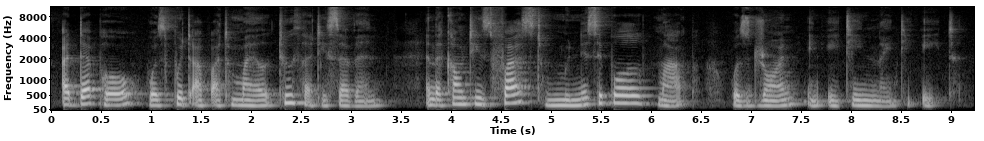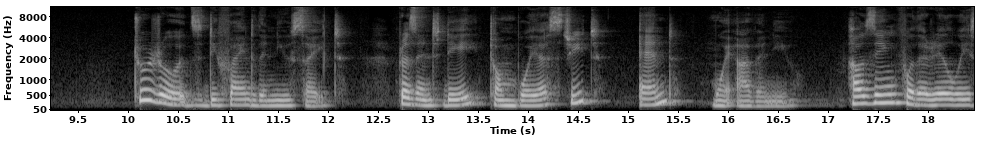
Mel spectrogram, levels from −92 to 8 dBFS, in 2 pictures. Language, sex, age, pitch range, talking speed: English, female, 20-39, 165-200 Hz, 110 wpm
